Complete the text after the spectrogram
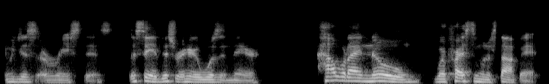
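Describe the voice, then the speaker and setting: A man's voice: mid-range voice, lively intonation, moderate pace, slightly rough, no echo, highs cut off. A man teaching trading on a screen share in a casual, chatty way, talking to his viewers and muttering to himself as he draws. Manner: chatty, addresses viewers as "you guys", talks to himself while drawing. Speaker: trading instructor.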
